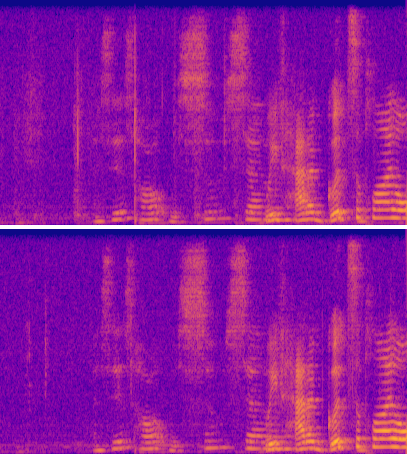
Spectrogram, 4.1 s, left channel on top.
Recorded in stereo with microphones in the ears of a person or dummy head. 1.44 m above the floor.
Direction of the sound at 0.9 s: 10° left (ahead or behind).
